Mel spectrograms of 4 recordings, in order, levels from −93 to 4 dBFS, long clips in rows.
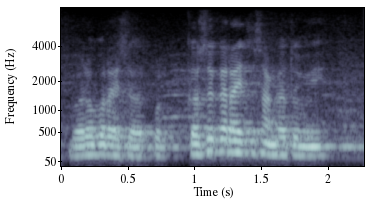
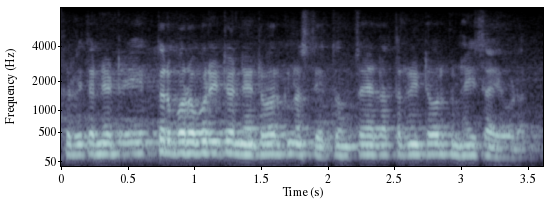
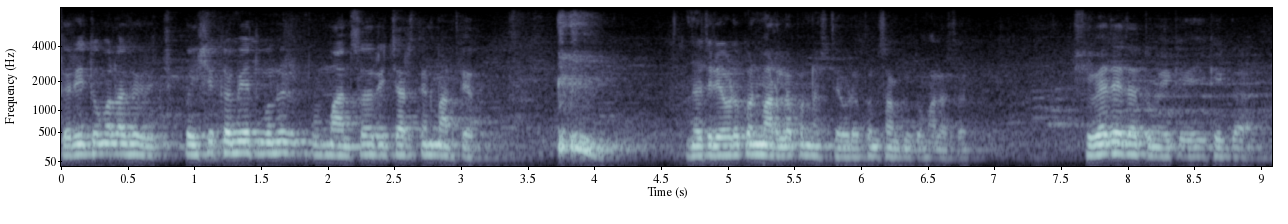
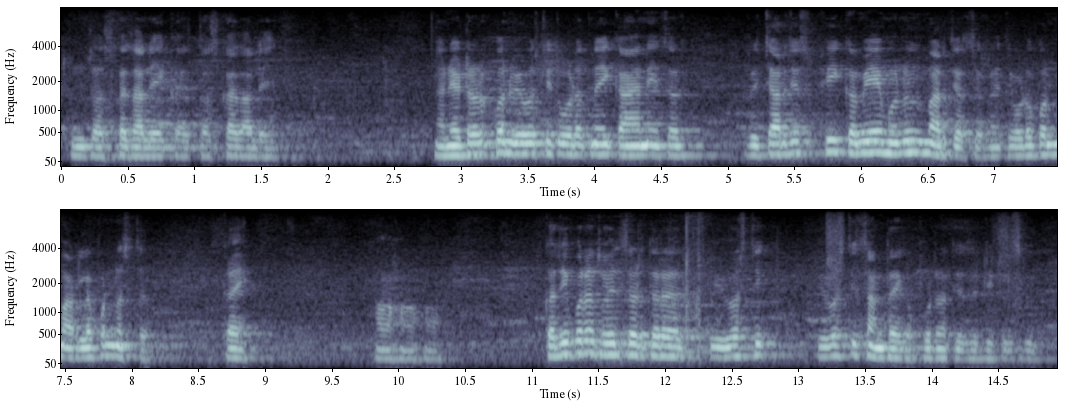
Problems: constant background noise, continuous background conversations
